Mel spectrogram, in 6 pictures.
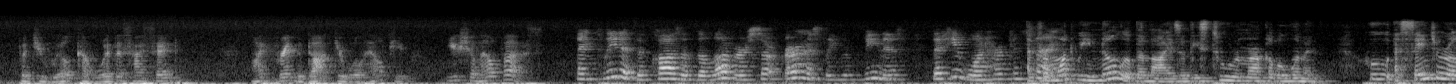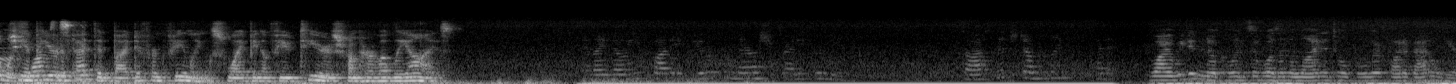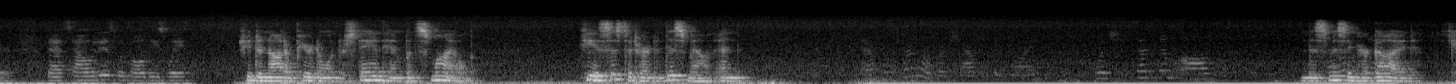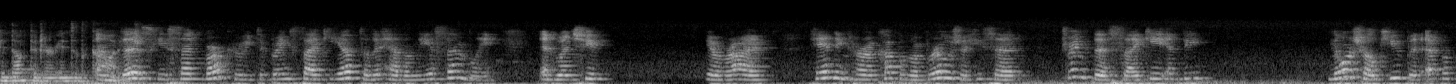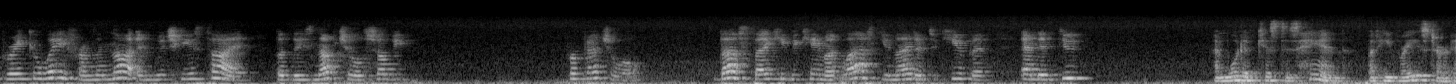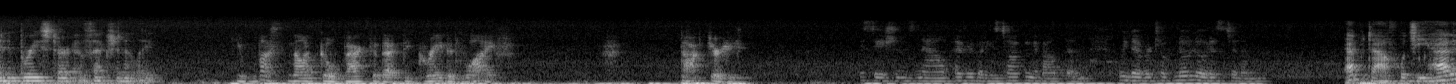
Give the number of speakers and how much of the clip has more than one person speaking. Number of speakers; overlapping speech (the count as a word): six, about 3%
